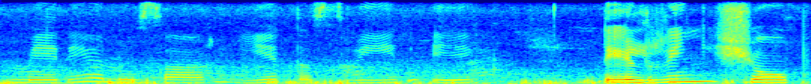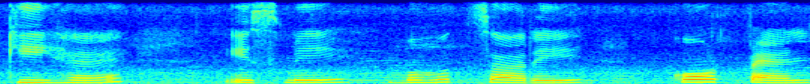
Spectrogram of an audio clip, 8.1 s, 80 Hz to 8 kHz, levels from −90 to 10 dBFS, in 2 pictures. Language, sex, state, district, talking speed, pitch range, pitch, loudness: Hindi, female, Haryana, Jhajjar, 110 wpm, 230-260 Hz, 245 Hz, -20 LUFS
